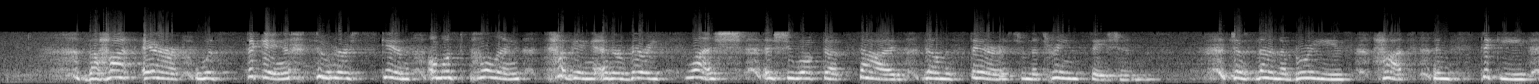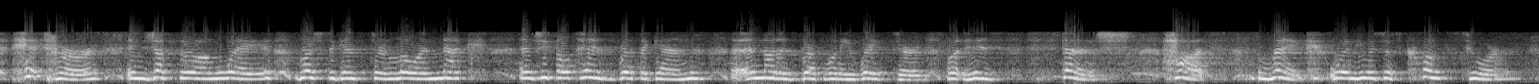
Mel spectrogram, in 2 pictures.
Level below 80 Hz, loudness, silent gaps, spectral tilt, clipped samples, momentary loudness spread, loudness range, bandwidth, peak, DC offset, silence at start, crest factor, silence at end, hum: -46 dBFS; -9 LUFS; none; -6.5 dB/octave; under 0.1%; 8 LU; 2 LU; 6 kHz; 0 dBFS; under 0.1%; 0 s; 8 dB; 0 s; none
